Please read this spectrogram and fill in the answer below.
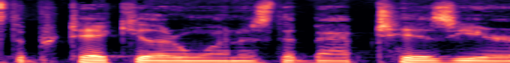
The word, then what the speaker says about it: Baptisia: And so sometimes these might be labeled Baptisia, or how do you pronounce it? – Oh, I just said Baptisia.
